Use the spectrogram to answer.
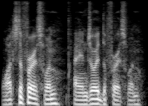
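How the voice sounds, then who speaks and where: A man's voice: low voice, flat delivery, normal speed, husky. A man hosting a reaction video, talking casually and unscripted, telling stories informally and repeating points for emphasis. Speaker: host of a trailer reaction video.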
